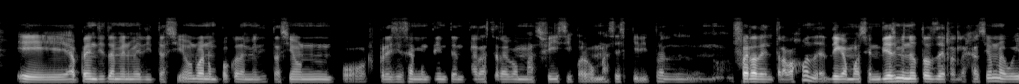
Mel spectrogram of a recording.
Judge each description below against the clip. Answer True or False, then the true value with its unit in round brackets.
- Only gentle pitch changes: True (1.5 semitones)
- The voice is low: True (120 Hz)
